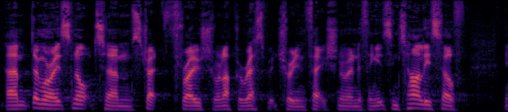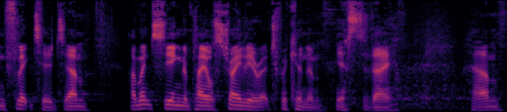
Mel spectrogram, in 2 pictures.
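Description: A man preaching a sermon and reading scripture aloud, with a slightly croaky voice and a conversational, self-deprecating manner full of fillers and restarts. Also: on the low side, fairly quick. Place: church. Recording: long church reverb.

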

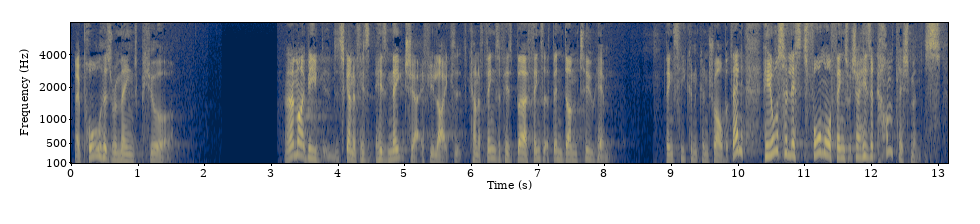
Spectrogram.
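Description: Animated preacher in echoing hall. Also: male voice, fairly high pitch, normal speed. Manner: animated, conversational, frequent restarts. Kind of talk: sermon. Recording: long hall reverb.

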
